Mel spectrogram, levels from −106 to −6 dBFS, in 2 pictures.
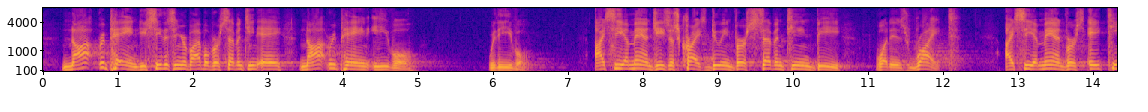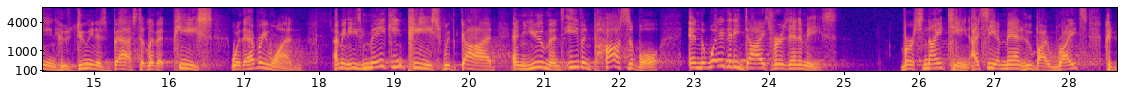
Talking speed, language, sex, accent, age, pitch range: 155 wpm, English, male, American, 50-69, 120-180 Hz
